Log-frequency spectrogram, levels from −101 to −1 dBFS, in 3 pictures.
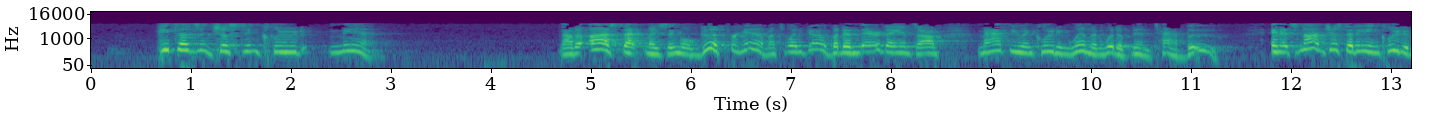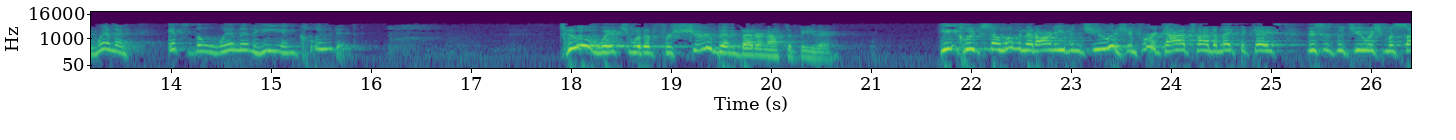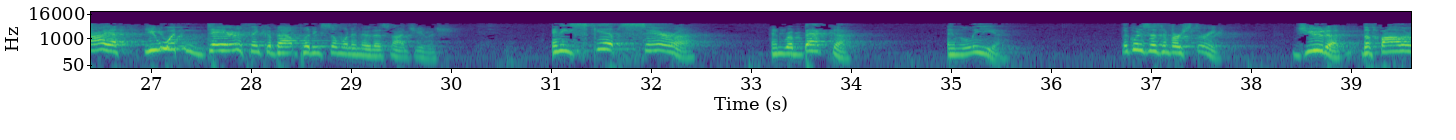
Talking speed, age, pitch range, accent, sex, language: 170 wpm, 40-59, 185-255 Hz, American, male, English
